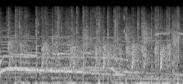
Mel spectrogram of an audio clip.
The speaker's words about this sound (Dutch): Hier geef we een groot applaus. Irene Moors!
